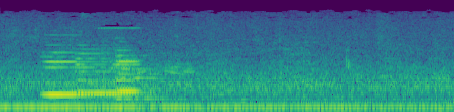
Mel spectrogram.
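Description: Steady low background rumble, with a short pitched sound of a few notes about a quarter of a second in.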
